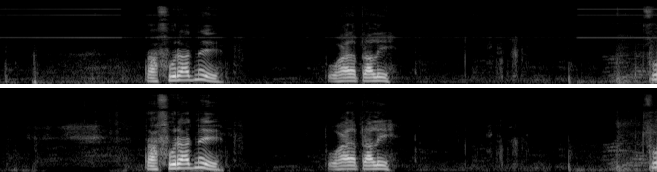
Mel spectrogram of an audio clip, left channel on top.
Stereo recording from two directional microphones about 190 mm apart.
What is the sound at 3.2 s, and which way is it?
Speech, 20° left (ahead or behind).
